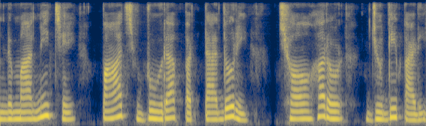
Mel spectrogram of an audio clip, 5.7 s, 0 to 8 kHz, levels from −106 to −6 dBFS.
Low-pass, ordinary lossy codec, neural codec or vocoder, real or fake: 7.2 kHz; none; codec, 16 kHz, 4.8 kbps, FACodec; fake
